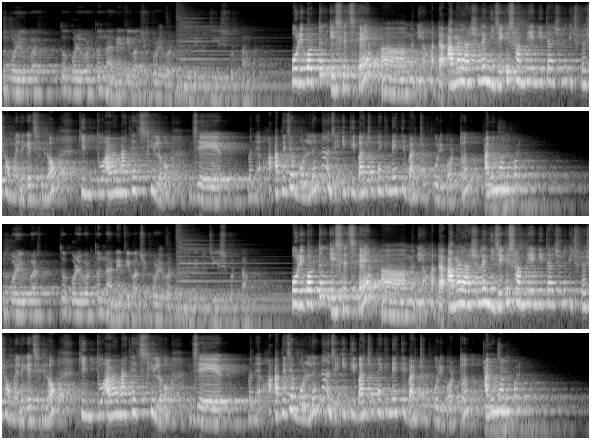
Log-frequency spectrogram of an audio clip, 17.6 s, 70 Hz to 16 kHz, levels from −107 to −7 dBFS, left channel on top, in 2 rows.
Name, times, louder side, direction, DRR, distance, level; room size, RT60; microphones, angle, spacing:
voice 1, 0.0-3.7 16.0-16.4, right 1 dB, 85° right, 5 dB, 2.8 m, -36 dB
sound 1, 2.6-6.3, right 1 dB, 30° right, 6.7 m, -47 dB
voice 2, 4.3-12.1 12.5-16.6, right 2 dB, 10° right, 4 dB, 1.9 m, -25 dB
24.5 x 18.0 x 6.5 m, 2.2 s
head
